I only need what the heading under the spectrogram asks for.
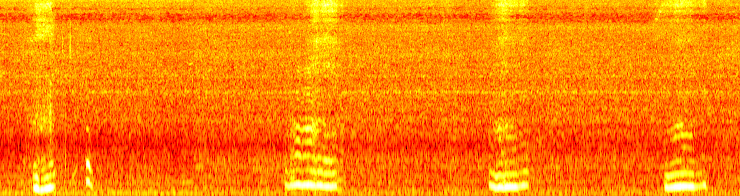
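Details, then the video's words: Snoring of a pet cat worn out from play: a short double snort at the start, then three steady, voiced, humming snores at roughly three-second intervals against a soft indoor hush. "遊び疲れた猫のいびき Snoring of a tired cat."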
